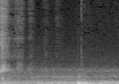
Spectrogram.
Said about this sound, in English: we're driving in a Chevy Cruze. We've been in those before. Yeah, we have. Uh, Chevy's little four door sedan, decent sized truck, and uh, nice gas mileage.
